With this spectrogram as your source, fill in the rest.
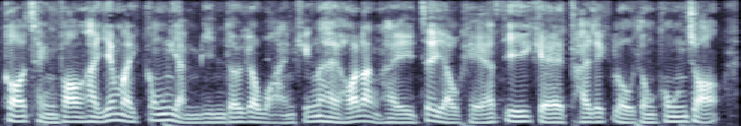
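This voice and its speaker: Male radio co-host, Hong Kong Cantonese accent, fast-paced, informal interviewer who restates points as questions. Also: on the low side, dark tone, dry recording. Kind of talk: conversational interview questioning, rephrasing for clarity.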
